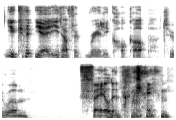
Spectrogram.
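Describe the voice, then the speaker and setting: A man's voice: mid-range voice, takes it slowly, a bit bright. A man chatting casually as a podcast co-host, giving opinions with wry, coarse humour. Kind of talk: casual chat reviewing games.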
